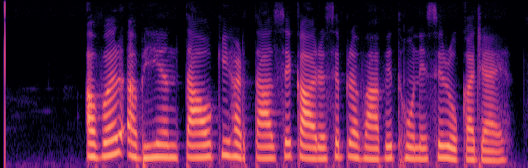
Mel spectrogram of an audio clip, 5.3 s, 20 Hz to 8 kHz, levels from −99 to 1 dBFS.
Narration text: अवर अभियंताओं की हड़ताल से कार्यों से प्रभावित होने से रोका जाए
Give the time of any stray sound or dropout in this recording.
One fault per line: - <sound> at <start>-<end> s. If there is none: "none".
none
